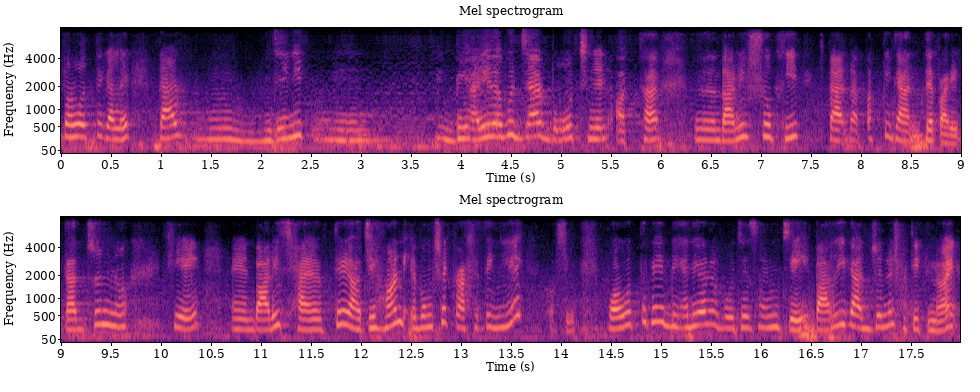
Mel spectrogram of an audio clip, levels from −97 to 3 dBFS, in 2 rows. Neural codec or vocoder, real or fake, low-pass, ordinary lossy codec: codec, 16 kHz, 1.1 kbps, Voila-Tokenizer; fake; 7.2 kHz; Opus, 16 kbps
